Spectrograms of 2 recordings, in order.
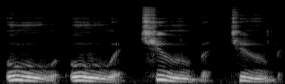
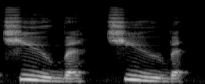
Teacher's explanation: So it's really just ooh, ooh, tube, tube. In the British English, they often add kind of a Y sound there.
